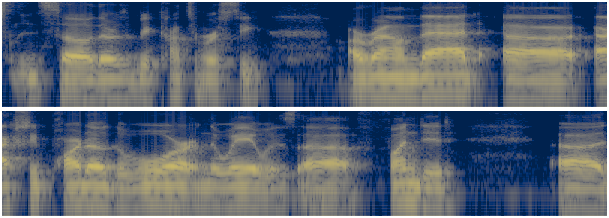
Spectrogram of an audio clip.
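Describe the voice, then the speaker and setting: Speaking in a Spanish accent at a moderate pace, a man keeps a monotone, flat intonation at a fairly low pitch against a quiet background. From US, Arlington, Virginia, Nicaraguan family. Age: 30s. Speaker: PhD candidate and social justice show host. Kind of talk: casual interview chat. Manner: casual, many fillers.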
